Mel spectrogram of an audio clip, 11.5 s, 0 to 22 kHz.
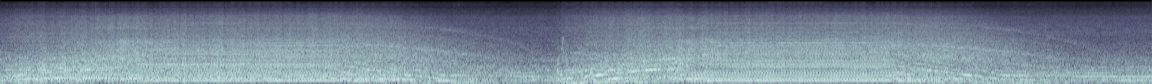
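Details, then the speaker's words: Mercedes Sprinter van, 3.0L diesel, with DPF codes (DTC 2626), limited to under 50 mph, turbo reportedly replaced. Revved from idle to about 4000 rpm, it gives a clean turbo whistle rising and falling with engine speed, so the turbo sounds healthy. "I can hear the turbo whistling under the hood so that's good the turbo is most likely good and we were told that the turbo was changed"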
